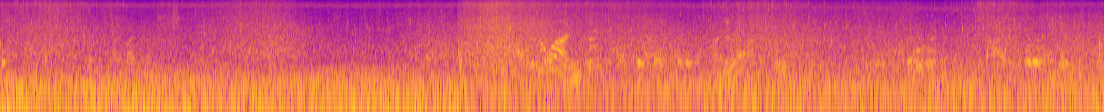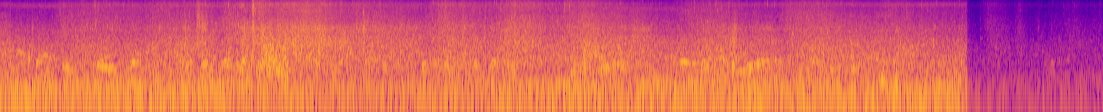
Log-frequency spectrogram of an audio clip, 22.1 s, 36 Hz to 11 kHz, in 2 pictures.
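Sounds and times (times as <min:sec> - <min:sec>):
wind on microphone: 0:00.0 - 0:21.1
sea washing on pebbles: 0:00.0 - 0:22.0
person splashing into water: 0:04.5 - 0:20.6.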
